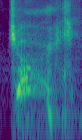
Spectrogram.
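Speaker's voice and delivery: whispered echo of the shout; fading echo. Pretend. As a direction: let it die away like an echo down a hall. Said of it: "echo down the corridor of time".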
